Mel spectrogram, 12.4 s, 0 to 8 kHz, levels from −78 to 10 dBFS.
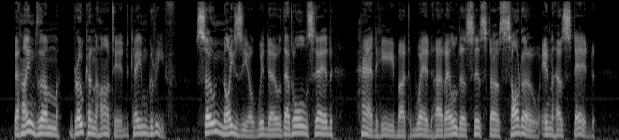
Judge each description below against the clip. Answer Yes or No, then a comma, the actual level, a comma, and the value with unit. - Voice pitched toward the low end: Yes, low, 130 Hz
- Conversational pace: No, slow, 115 wpm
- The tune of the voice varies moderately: Yes, average, 4.6 semitones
